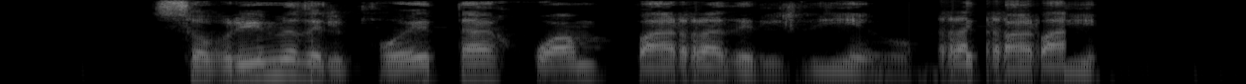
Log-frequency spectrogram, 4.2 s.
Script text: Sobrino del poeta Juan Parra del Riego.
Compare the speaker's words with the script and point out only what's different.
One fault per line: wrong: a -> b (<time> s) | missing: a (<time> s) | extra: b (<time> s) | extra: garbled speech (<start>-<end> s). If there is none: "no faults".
extra: garbled speech (3.1-3.7 s)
